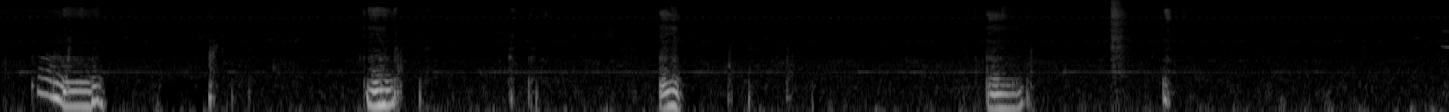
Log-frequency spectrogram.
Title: Anjing tidur mendengkur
